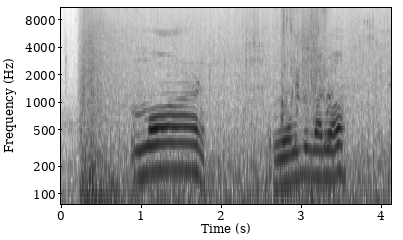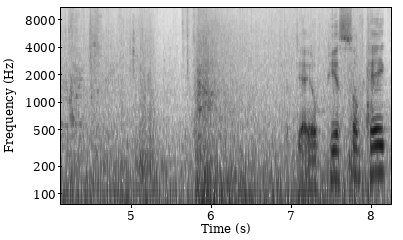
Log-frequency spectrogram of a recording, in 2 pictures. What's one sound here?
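A fire spell roars and crackles.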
